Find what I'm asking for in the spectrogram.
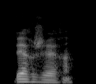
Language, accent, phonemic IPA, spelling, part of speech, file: French, France, /bɛʁ.ʒɛʁ/, bergère, noun, LL-Q150 (fra)-bergère.wav
- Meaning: 1. female equivalent of berger (“shepherdess”) 2. wing chair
